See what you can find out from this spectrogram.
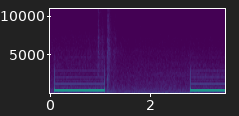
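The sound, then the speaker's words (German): Telephone ringing tone while calling a carpenter: two steady, identical beeps, each about a second long, separated by a longer quiet gap with faint hiss. The second beep is cut off at the end. “Und den werde ich jetzt einfach mal anrufen.”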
